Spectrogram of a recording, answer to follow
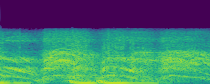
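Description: Live hip-hop concert: shouted vocals and crowd voices calling out in unison about every half second over a beat with heavy bass kicks, loud and boomy as heard through the hall's PA.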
